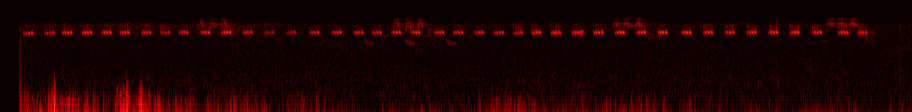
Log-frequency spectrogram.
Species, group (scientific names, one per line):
Gryllus campestris
Orthoptera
